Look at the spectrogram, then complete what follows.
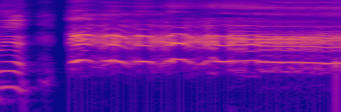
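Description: A rooster crows once, a long, strained, nasal call held steadily for nearly two seconds, loud. A brief voice is heard just before the crow begins.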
